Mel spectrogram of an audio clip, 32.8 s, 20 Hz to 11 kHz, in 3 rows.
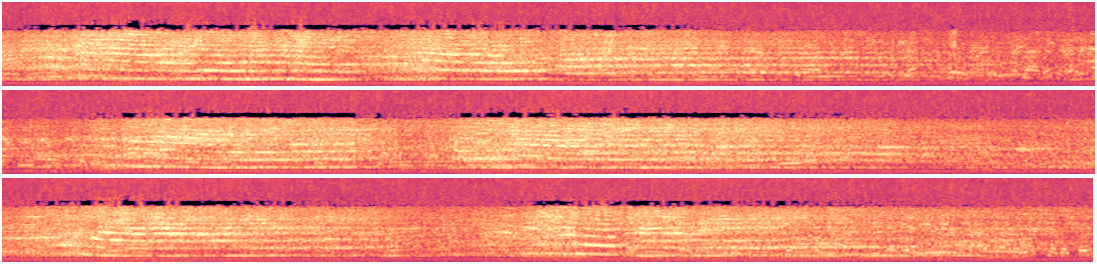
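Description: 1976 Formula One cars racing past at full speed, one after another. Each engine's note drops in pitch as the car goes by, in repeated swells several seconds apart.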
